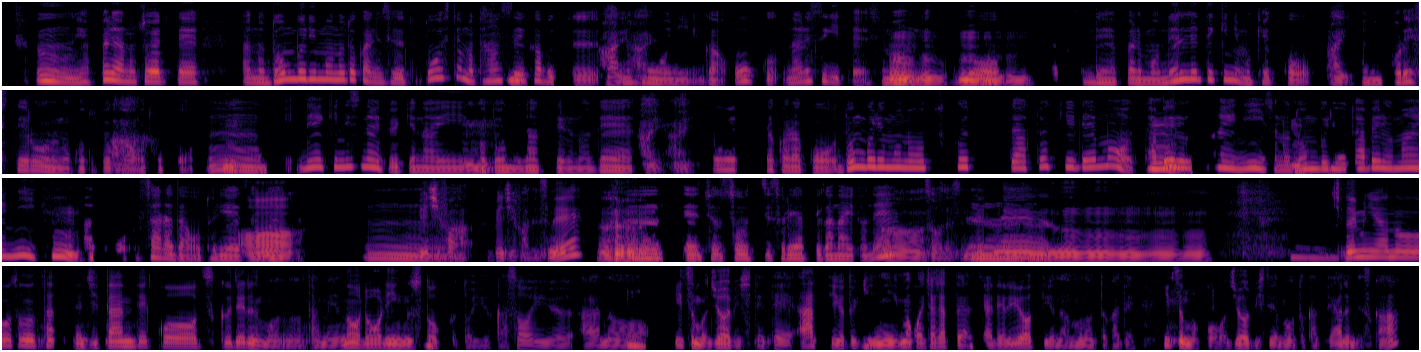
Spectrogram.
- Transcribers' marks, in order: giggle
- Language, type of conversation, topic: Japanese, podcast, 短時間で作れるご飯、どうしてる？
